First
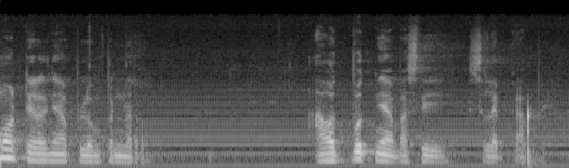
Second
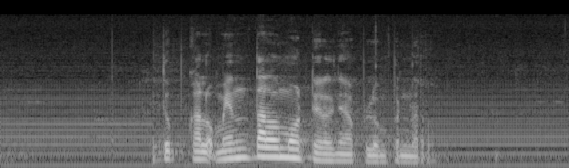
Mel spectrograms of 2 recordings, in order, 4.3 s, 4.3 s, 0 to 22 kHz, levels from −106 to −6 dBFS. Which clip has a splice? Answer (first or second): second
